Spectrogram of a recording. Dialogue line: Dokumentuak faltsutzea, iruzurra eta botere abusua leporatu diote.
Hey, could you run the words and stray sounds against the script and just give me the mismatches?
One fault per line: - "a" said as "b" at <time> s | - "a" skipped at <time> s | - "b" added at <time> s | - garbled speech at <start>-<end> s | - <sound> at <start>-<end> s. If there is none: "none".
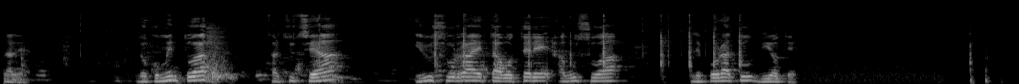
none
